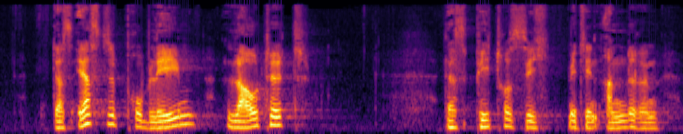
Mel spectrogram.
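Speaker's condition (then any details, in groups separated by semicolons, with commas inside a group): No condition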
